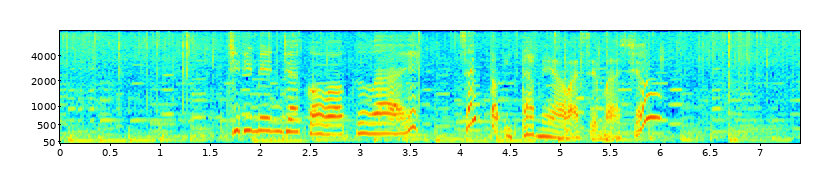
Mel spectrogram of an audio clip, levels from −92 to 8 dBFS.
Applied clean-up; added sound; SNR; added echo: none; none; none; none.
